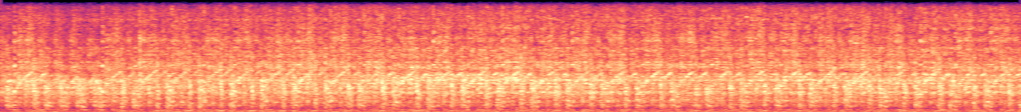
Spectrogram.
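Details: Dart bus diesel after running out of fuel, with air suspected of getting into the fuel system: long steady starter churn with no firing or pick-up in speed; keeps turning over but won't catch.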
